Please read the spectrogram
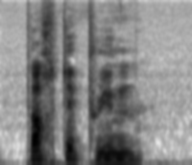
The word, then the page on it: porte-plume: [pɔʁ.tplym]; France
